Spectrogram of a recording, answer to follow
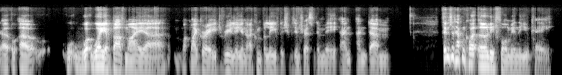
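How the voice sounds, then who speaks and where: A man talks at a moderate pace in a very deep, low voice with ordinary pitch variation. His loudness swings widely. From England, London-Essex border (Ilford). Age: 60s. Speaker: Anglican priest, author and columnist. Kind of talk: interview. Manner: halting, many repetitions.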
